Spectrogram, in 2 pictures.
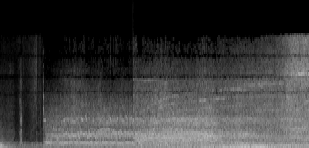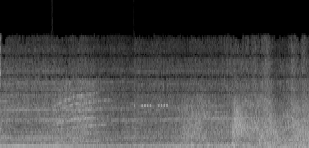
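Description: A car engine revs loudly.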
